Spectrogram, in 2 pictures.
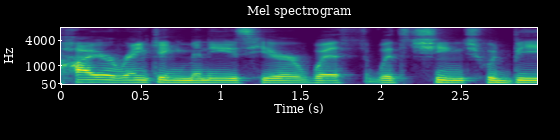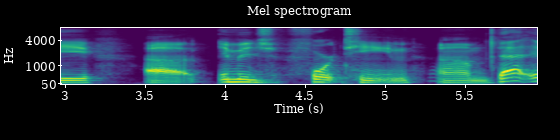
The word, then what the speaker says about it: Tzeentch: So let's move on to Cheench, which is spelled T-Z-E-E-N-T-C-H.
